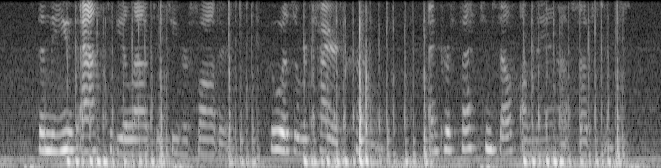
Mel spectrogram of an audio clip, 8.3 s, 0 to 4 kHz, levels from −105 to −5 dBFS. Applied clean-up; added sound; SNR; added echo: none; Computer keyboard; -4 dB; none.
